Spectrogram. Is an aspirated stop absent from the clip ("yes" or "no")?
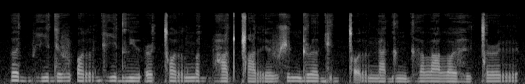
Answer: yes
